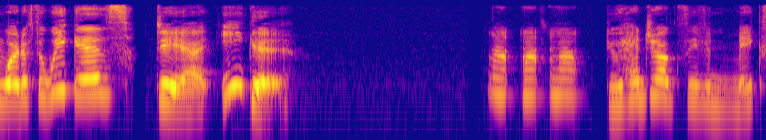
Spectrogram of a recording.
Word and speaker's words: Igel: Your random word of the week is der Igel. Do hedgehogs even make sounds? Do not confuse this with eagle, which of course just sounds as if you pronounced eagle with an American accent, but, it's a completely different animal.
